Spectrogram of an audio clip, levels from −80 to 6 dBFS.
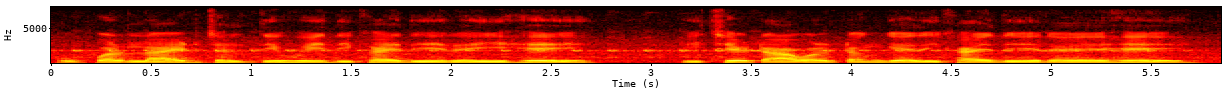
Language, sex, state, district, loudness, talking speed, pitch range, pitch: Hindi, male, Gujarat, Gandhinagar, -16 LUFS, 155 wpm, 120-135 Hz, 130 Hz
